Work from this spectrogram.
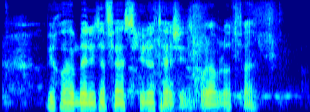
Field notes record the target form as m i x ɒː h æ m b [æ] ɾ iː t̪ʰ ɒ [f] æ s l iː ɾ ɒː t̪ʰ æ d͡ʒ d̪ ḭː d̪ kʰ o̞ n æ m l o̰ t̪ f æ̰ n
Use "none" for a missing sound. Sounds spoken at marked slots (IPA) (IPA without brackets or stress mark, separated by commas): e, f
